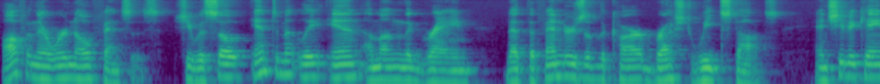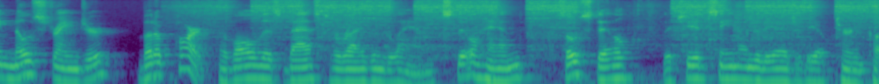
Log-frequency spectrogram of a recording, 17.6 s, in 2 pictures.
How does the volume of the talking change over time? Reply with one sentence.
The volume of the talking stays about the same.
